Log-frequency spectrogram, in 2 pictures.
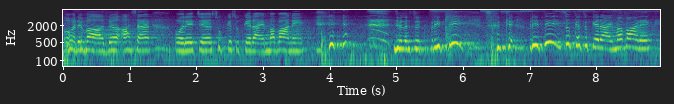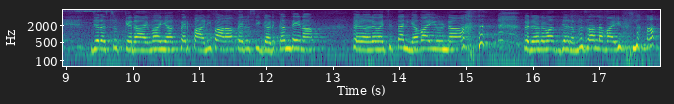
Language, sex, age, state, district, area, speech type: Dogri, female, 18-30, Jammu and Kashmir, Samba, rural, spontaneous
